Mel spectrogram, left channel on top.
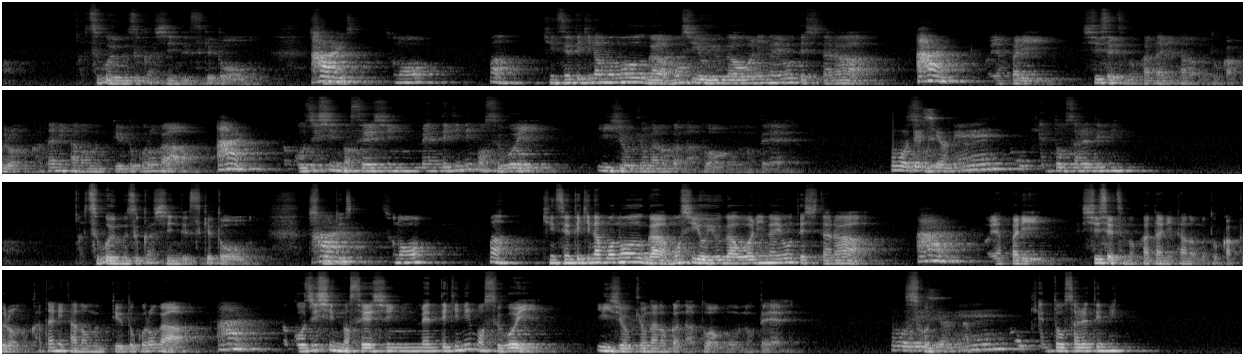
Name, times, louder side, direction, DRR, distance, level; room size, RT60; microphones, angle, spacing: voice 1, 0.7-2.5 2.7-3.3 3.9-4.2 4.9-5.1 5.4-8.7 9.9-10.4 10.8-14.3 15.3-17.8 18.4-20.3 21.5-21.7 22.5-23.6, right 5 dB, 80° right, 8 dB, 0.3 m, -24 dB
voice 2, 3.1-3.5 9.1-9.5 14.6-14.9 21.3-22.4, left 2 dB, 70° left, 4 dB, 0.4 m, -23 dB
4.8 x 2.5 x 2.5 m, 0.92 s
head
